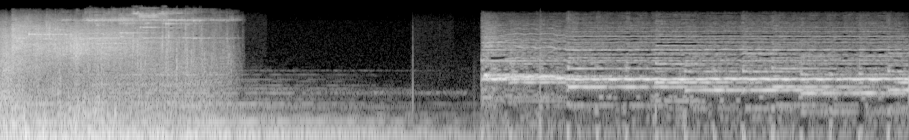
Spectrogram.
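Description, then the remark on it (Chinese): A heavy bagua (eight-trigram) stone falls from the top of a tower and crashes down in a loud, rough burst of noise for about two seconds, a low rumble fading after it, then sustained tonal music begins. “从塔顶落下的八卦石，正砸在月如的头顶”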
